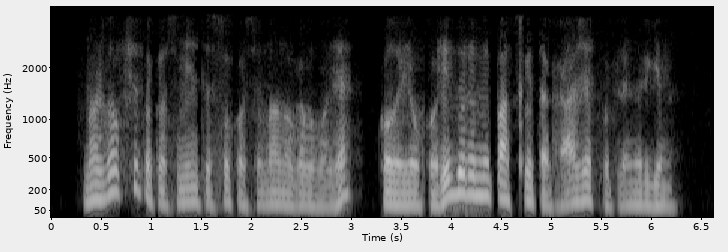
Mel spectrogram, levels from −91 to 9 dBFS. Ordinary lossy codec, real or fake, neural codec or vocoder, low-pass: AAC, 16 kbps; fake; codec, 24 kHz, 6 kbps, HILCodec; 3.6 kHz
